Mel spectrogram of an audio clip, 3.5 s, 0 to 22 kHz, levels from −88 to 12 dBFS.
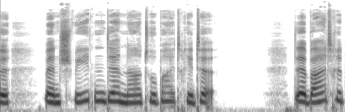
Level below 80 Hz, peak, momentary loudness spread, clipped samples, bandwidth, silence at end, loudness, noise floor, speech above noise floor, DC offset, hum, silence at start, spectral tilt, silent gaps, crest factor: -50 dBFS; 0 dBFS; 8 LU; under 0.1%; 20 kHz; 0 s; -19 LUFS; -63 dBFS; 46 dB; under 0.1%; none; 0 s; -4 dB/octave; none; 18 dB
